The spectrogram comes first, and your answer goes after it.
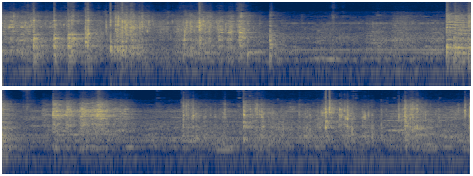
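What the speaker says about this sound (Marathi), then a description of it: "आता हे शिजून घेतलेले खेकडे आपल्याला टाकायचे." Cooked crabs being tipped into a pot of fried masala for a spicy curry, with repeated clanks and scrapes of a utensil against the metal pot, close and fairly loud, and brief speech in between.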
